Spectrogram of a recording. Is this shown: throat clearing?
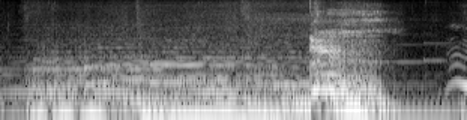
yes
